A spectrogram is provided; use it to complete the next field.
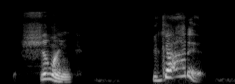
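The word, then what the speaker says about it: Schilling: Schillink. You got it. How you pronounce it?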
